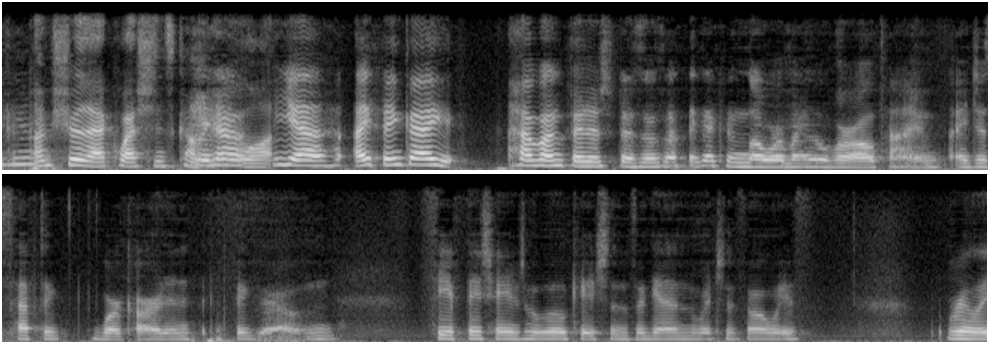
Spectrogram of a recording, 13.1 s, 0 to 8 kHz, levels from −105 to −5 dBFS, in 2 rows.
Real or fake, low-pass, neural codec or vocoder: fake; 7.2 kHz; autoencoder, 48 kHz, 32 numbers a frame, DAC-VAE, trained on Japanese speech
